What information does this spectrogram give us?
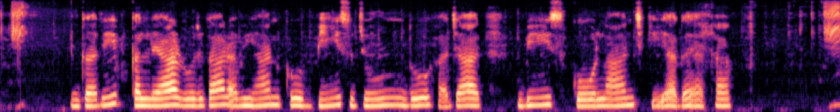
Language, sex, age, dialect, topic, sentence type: Hindi, male, 18-24, Kanauji Braj Bhasha, banking, statement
